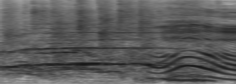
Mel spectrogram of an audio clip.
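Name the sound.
audience applause and cheering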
